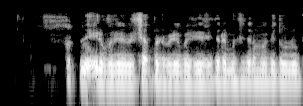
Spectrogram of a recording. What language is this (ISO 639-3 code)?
ben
